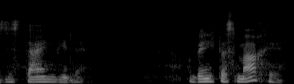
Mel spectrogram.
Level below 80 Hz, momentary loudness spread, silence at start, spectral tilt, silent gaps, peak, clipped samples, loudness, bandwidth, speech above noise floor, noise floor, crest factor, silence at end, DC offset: -86 dBFS; 10 LU; 0 s; -5.5 dB/octave; none; -22 dBFS; under 0.1%; -40 LUFS; 15.5 kHz; 35 dB; -74 dBFS; 20 dB; 0.1 s; under 0.1%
